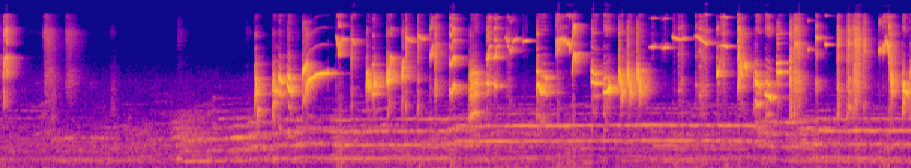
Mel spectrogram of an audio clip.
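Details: Orange-headed thrush roll song used as a lure for other birds: quiet opening, then song builds into a dense flow of quick whistled and buzzy notes and short trills, over a faint hum.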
